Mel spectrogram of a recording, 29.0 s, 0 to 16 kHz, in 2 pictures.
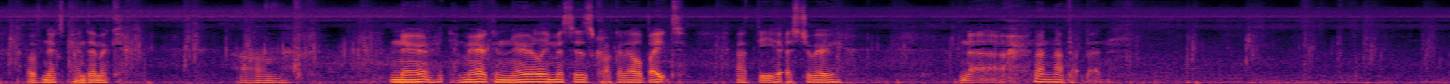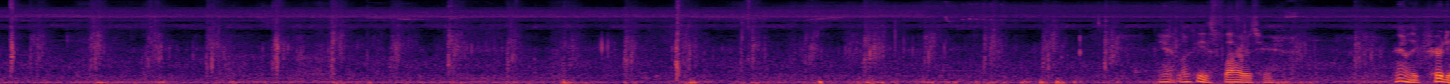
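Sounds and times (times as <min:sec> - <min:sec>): footsteps on gravel: 0:00.0 - 0:29.0.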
